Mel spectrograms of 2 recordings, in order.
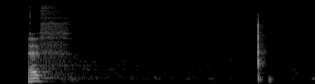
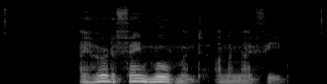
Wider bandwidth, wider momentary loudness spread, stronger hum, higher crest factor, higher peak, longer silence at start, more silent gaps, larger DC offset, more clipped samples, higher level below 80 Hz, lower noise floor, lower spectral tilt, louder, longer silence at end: about the same, 16.5 kHz vs 16 kHz; about the same, 17 LU vs 17 LU; neither; first, 34 dB vs 18 dB; first, -8 dBFS vs -16 dBFS; second, 0.3 s vs 0.8 s; neither; neither; neither; second, -84 dBFS vs -58 dBFS; second, -71 dBFS vs -81 dBFS; second, -3 dB/octave vs -7.5 dB/octave; second, -35 LUFS vs -31 LUFS; about the same, 0.45 s vs 0.45 s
